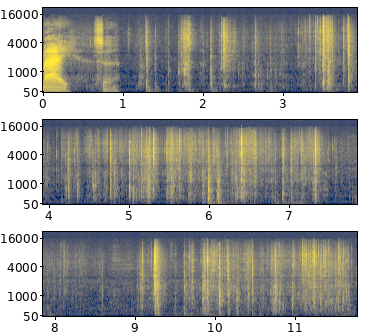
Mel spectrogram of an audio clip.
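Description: Plastic wrap crinkles and rustles as hands tear it off a box.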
